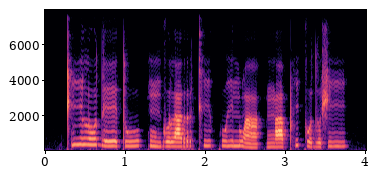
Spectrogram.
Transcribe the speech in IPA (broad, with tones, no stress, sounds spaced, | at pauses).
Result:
kʼ iː˦ l ʊ˦ d eː˨ t uː˨˦ k ũ˨ ɡ ʊ˨ l a˨ r kʰ i˦ kʷ iː˦ n w ã˨ | ŋ a˨ pʰ i˦ k ʊ˨ d ʊ˨ ʃ iː˦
